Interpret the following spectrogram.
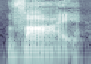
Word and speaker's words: vie: That synonym is vi. That's spelled v i e.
